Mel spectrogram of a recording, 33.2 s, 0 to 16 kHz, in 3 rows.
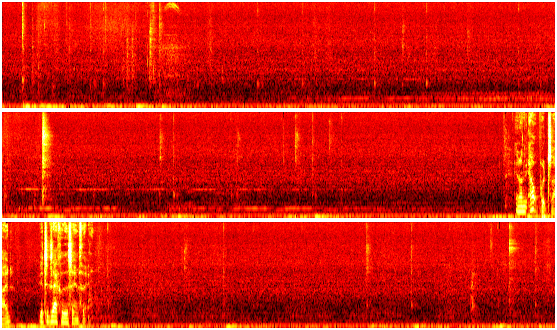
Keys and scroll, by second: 0.3 super+j.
